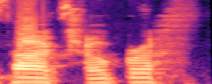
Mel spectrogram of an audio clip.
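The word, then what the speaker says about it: Deepak Chopra: I can't Deepo Chopra.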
